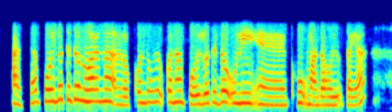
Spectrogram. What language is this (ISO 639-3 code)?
sat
